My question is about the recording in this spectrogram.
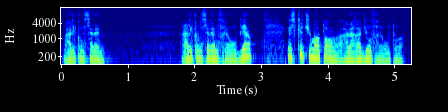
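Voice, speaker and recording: A man's voice: on the high side, brisk. Slangy man hosting a call-in stream. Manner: animated, slangy, swings between mock-whispered dread and shouting. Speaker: host. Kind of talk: casual livestream radio chat.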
